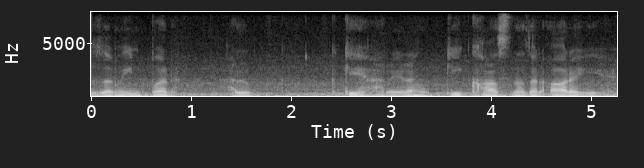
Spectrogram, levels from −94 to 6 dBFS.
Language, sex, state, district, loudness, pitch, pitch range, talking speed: Hindi, male, Uttar Pradesh, Lalitpur, -17 LUFS, 90 Hz, 85-95 Hz, 135 wpm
